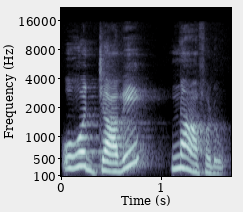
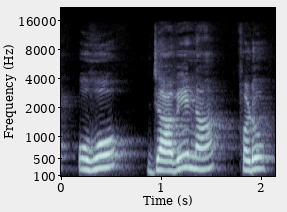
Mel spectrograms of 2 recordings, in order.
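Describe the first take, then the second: First: The pause comes after the word jave. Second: The pause comes after the word na. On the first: Let him go; do not catch him. "उसनूं जान दिता जावे अते फड़िया ना जावे" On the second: Do not let him go; catch him. "उसनूं जान ना दिता जावे, फड़ लिया जावे"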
